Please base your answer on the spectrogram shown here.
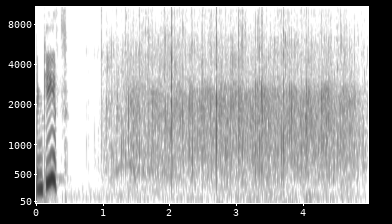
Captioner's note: audience applauding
